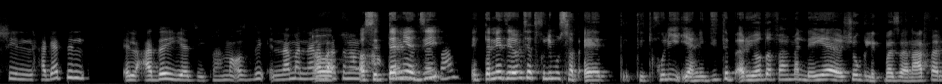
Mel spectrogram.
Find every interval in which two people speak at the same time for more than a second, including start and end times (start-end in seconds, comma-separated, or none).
3.1-4.6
